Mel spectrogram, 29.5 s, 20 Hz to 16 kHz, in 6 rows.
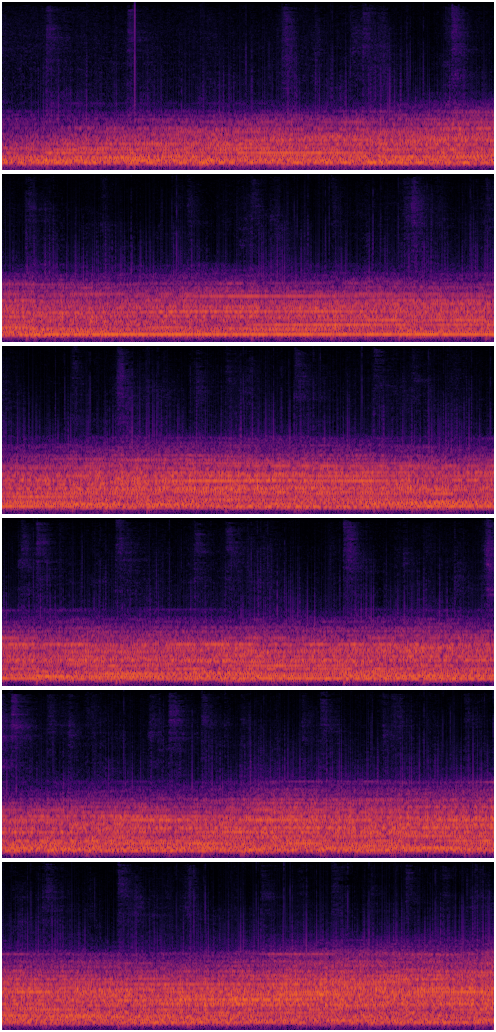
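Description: A 100 cm Feng gong played continuously with soft mallets: a loud, dense sustain of many overlapping tones that holds at a steady level, strongest low down, kept going by repeated light strokes.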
